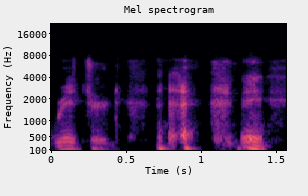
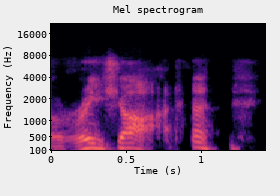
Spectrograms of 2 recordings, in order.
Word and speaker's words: Reshort: I know they always pronounce his name wrong. They say Rod Richard in Louisiana. It's a Reshort.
